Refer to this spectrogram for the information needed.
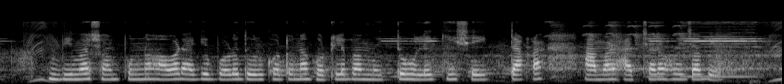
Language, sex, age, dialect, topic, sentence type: Bengali, female, 18-24, Northern/Varendri, banking, question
